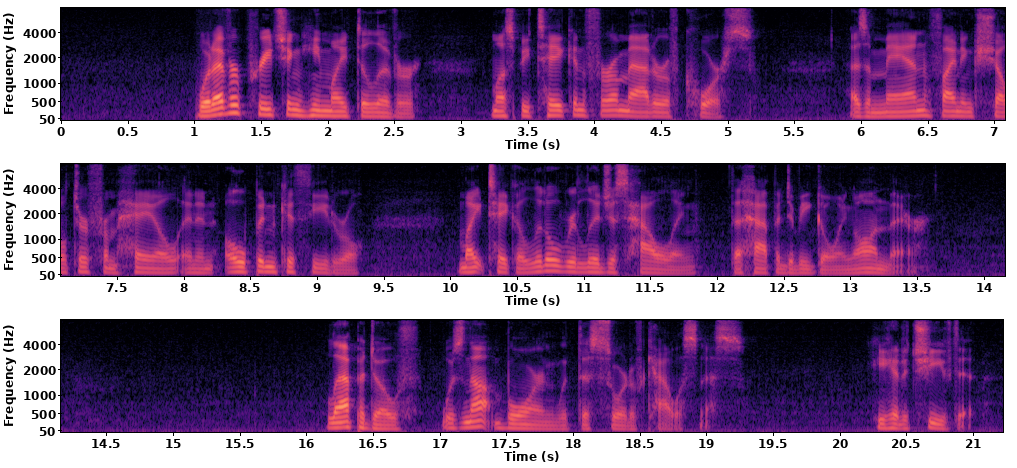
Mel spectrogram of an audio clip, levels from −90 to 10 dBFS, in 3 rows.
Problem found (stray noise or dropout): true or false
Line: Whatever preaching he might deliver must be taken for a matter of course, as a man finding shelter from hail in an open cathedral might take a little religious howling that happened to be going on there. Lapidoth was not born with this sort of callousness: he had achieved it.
false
